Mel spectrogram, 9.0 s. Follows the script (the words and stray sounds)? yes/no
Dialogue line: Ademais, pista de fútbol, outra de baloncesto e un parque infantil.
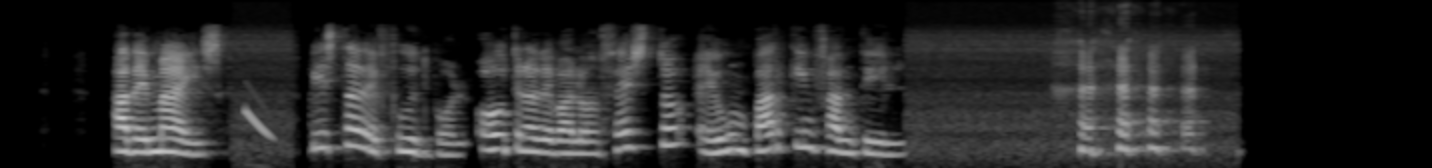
no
